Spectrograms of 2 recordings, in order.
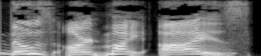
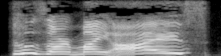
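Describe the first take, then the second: First: High slow wail, "Those" rising. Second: High rising scream, stress on Those; terrified scream. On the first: Girl at the mirror wailing, high and slow. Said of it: "Carly Beth wailed". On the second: Girl staring at strange eyes, high terrified scream. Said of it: "she screamed". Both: A narrator's reading.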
